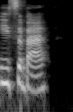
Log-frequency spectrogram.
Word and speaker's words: Ysabeth: Ysabeth. It's so my name is spelled Ysabeth, but you can imagine the Y is like an E. That seems to help people put it together mentally.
